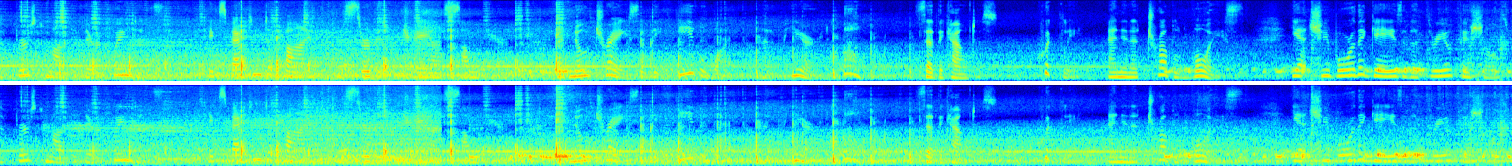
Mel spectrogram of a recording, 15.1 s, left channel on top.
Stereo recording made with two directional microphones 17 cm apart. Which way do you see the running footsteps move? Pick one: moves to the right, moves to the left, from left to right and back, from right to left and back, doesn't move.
moves to the right.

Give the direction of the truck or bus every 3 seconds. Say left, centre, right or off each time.
left, centre, right, right, right.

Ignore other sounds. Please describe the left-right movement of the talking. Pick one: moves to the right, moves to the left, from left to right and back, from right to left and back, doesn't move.
doesn't move.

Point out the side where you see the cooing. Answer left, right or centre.
right.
